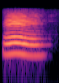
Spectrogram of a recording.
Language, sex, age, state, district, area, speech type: Tamil, female, 18-30, Tamil Nadu, Madurai, urban, conversation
